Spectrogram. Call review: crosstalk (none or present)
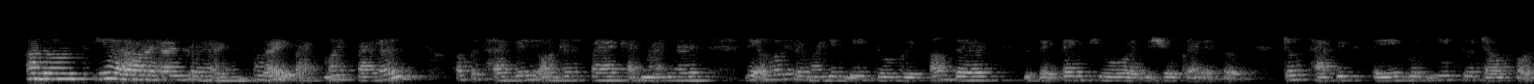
present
